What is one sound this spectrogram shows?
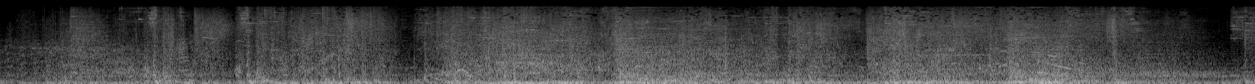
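Fast game combat sounds whoosh, crackle and burst in quick succession.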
